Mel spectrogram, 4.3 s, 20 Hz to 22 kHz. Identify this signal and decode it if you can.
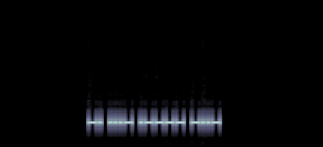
Morse code, heard as a keyed tone, about 36 wpm, 700 Hz. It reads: NV1X
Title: USA Call Signs - 4 Characters - 35wpm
